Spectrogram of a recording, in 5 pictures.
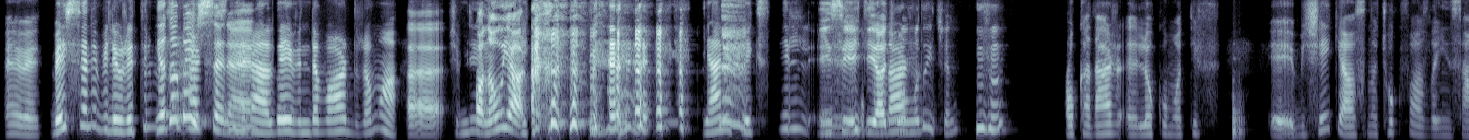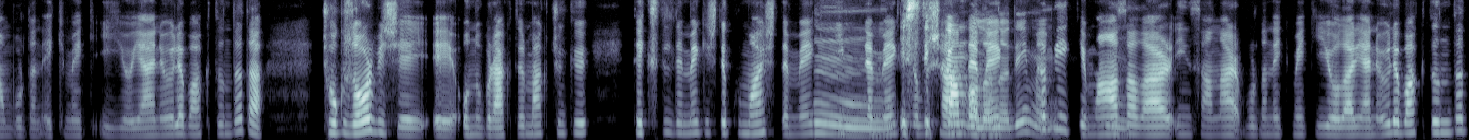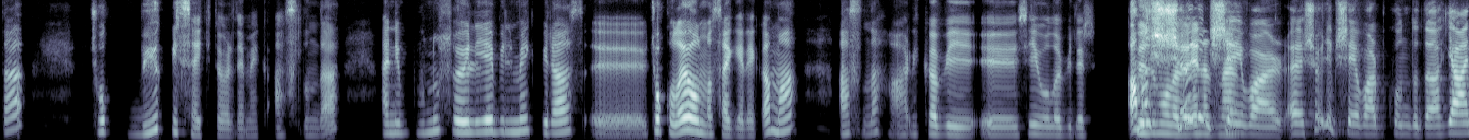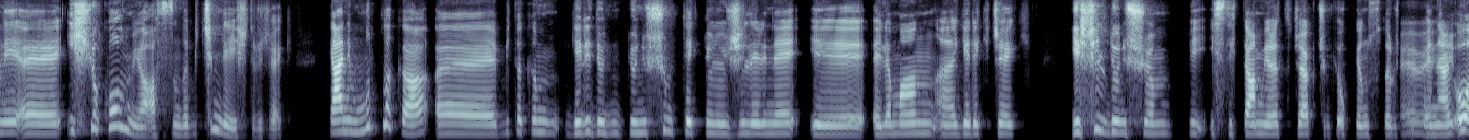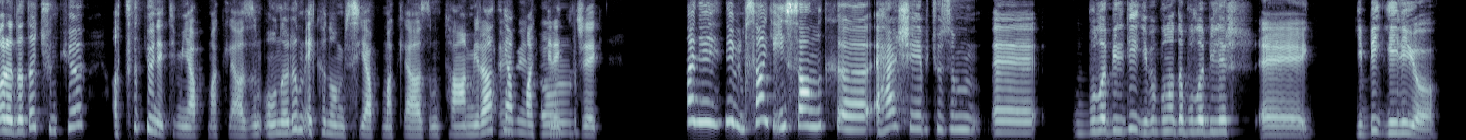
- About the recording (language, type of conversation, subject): Turkish, podcast, Sürdürülebilir moda hakkında ne düşünüyorsun?
- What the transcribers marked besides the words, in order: chuckle; swallow; tapping; drawn out: "Hı"; unintelligible speech; other background noise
